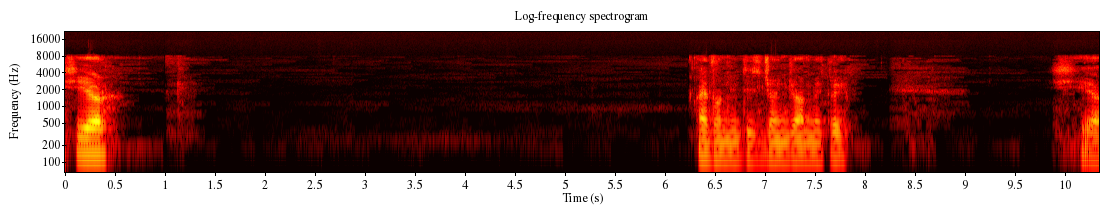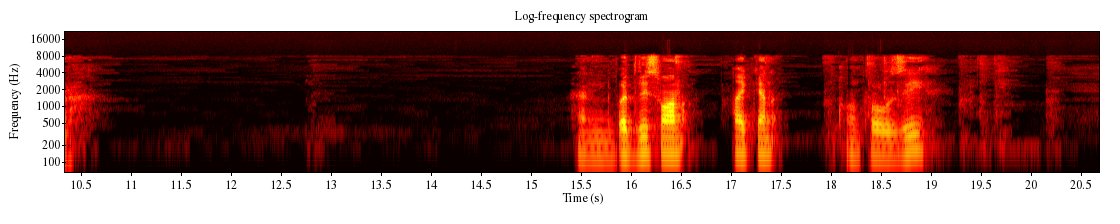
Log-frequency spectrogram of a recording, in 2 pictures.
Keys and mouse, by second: 0.5 click, 0.9 g, 3.7 click, 6.1 click, 6.4 x, 7.3 middle click, 8.2-9.2 drag, 9.7 middle click, 11.0 middle click, 13.1 middle click, 14.5 middle click, 15.4 middle click, 16.5 ctrl+click, 17.2 click, 18.7 ctrl+z, 19.8 ctrl+z.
